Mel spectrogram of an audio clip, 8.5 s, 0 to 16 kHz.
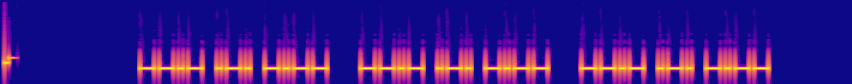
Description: Morse code, heard as a keyed tone, about 25 wpm, 700 Hz. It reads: QRY QRY QRY
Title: Q-Codes Repeated 3x 25wpm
